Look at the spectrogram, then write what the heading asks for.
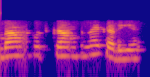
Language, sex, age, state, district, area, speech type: Maithili, female, 30-45, Bihar, Begusarai, rural, conversation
